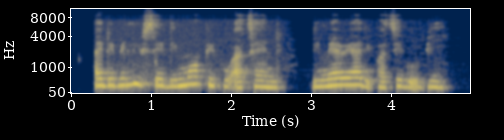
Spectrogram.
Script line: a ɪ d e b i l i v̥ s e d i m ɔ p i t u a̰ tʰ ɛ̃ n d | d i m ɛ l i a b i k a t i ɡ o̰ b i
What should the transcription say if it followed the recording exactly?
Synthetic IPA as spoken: a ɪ d e b i l i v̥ s e d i m ɔ p i p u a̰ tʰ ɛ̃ n d | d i m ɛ ɹ i a d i p a t i ɡ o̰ b i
